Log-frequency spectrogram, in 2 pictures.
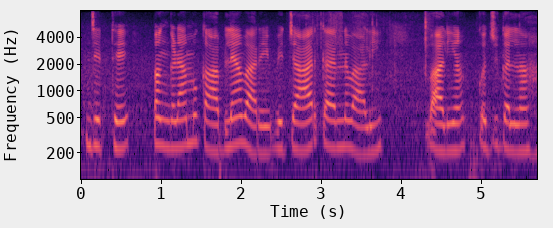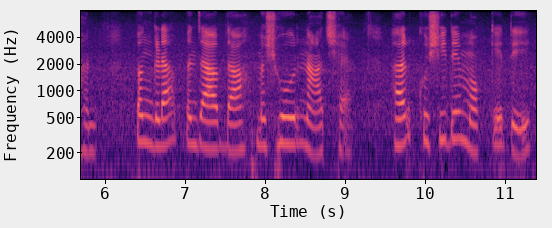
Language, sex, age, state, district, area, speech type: Punjabi, female, 18-30, Punjab, Barnala, rural, spontaneous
